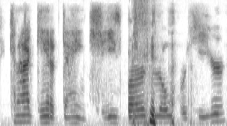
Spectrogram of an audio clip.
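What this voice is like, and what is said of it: Exaggerated country American accent. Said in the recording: “the easiest accents for them to do is just throw some country on it, make us sound fantastic ... an English person doing an American accent”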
